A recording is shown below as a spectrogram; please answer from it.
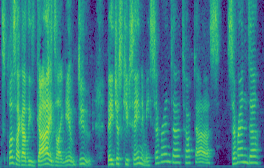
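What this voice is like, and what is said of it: Brooklyn accent. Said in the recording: “They don't have a Brooklyn accent, but I do”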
